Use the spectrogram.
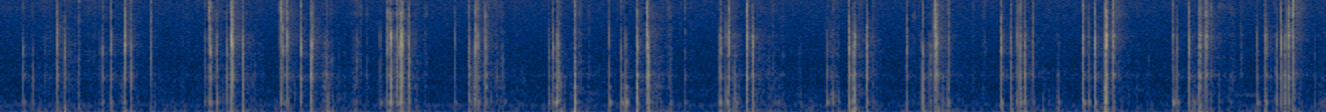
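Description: Long nails scratch along the edges and faces of a solid, round wooden log-slice panel made of small wood slices, tilted close to the mic. Quick, dry scraping strokes come in uneven clusters, each with a soft low thump under crisp, bright crackles and ticks that stop almost at once.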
